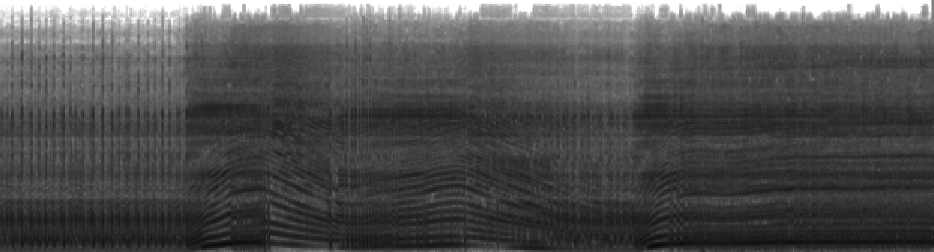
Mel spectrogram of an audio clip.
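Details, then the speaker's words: Vintage chainsaw during high-speed carburetor tuning, revving with no load: burbles unevenly at the top instead of screaming clean, four-stroking from a slightly rich setting that should clean up in the cut. "okay that's good right there she's a blubbering blubbering in the cut are blubbering when she's revving up on no load but it should clean up in the cut"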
